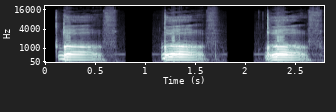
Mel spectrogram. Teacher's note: زبان لگ تو اپنے مخرج ہی پہ رہی ہے لیکن اس میں پھر کیا ہوتا ہے کہ بہت زیادہ ایک پٹخنے کی سی آواز ہی ہو رہی ہوتی ہے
